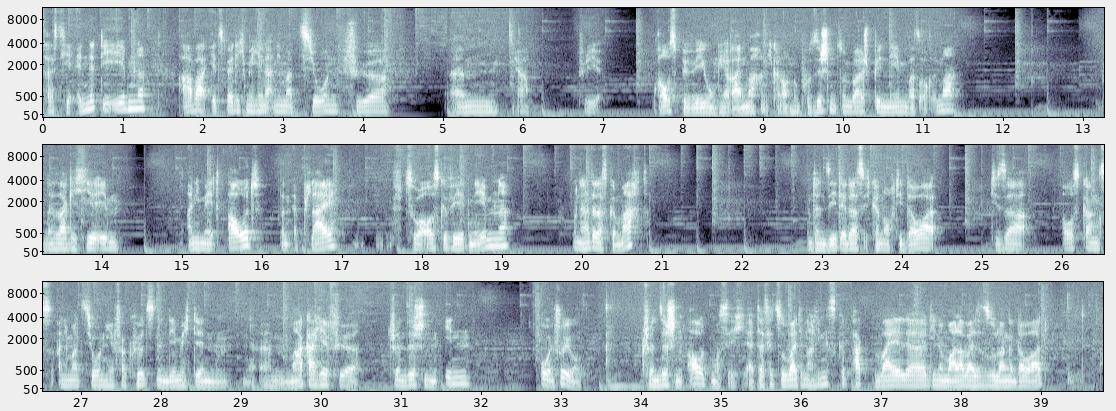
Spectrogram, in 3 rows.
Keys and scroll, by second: 33.5 super+z, 39.3 space.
